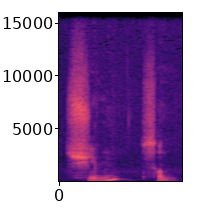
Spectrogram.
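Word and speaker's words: שמשון: 레신이 그렇게 발음할 수 있겠습니다. 그 다음에 쉼손이에요. 쉼손. 삼손의 히브리어의 이름은 쉼손입니다. 쉼손.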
